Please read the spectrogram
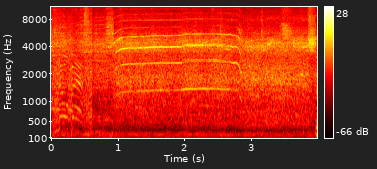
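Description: Basketball arena crowd noise under the television commentary, with a steady, high, held tone starting about a second in and lasting close to two seconds before fading.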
